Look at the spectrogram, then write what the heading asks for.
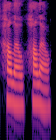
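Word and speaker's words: halo-halo: But first, can you teach me how to say Halo Halo correctly? I don't want to embarrass myself. Haha, no worries. It's pronounced hollow, hollow.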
